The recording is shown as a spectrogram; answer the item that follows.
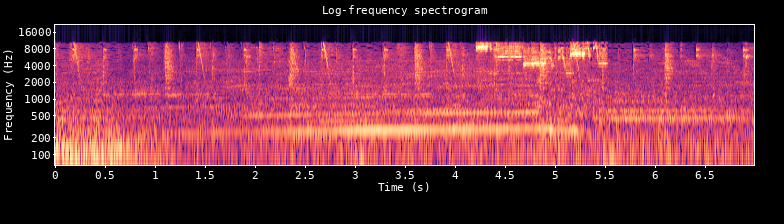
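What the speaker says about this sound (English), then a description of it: "I'm going full throttle into the S and the spoon corners." Full-throttle engine of a Honda Civic EK9 Type R, heard from inside the car, drones loud and steady with a climbing rev tone before a brief dip and pickup, alongside road and wind noise.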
